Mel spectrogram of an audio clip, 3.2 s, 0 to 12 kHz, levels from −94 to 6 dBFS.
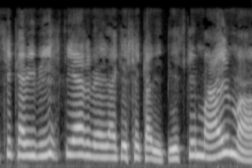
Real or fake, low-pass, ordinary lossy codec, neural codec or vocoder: real; 9.9 kHz; MP3, 48 kbps; none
